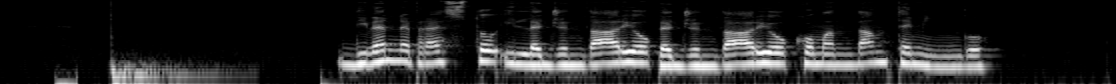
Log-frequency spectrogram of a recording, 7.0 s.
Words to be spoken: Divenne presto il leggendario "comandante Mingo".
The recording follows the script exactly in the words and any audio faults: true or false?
false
